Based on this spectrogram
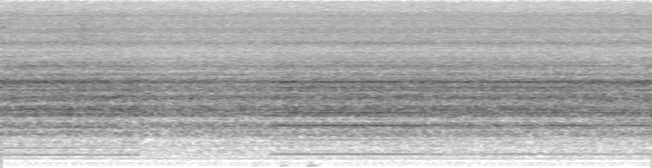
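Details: CB radio band: steady hiss with a warbling tone that shifts pitch midway, about four pulses a second; interference of unknown source.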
